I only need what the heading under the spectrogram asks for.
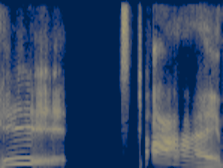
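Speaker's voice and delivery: very high, loud, swooping top-of-the-lungs scream. Retelling how he opens the summit on the mic: imitating his own yell. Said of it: "and I'll yell it, like, scream it".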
